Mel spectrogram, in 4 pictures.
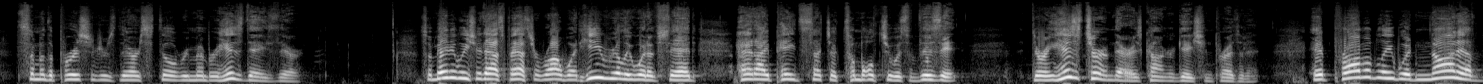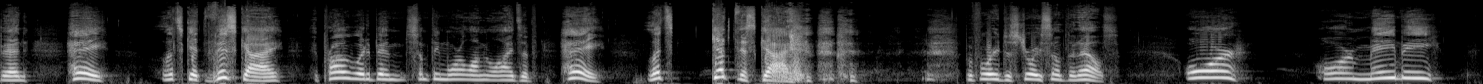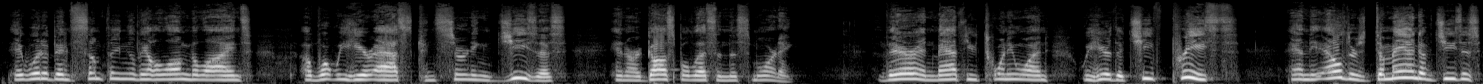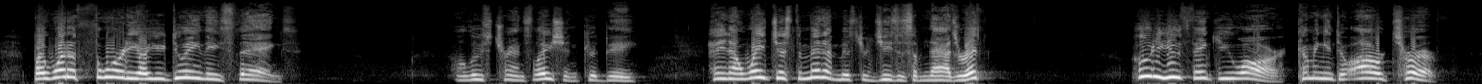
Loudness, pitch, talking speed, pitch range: -12 LUFS, 230 Hz, 145 wpm, 205-270 Hz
